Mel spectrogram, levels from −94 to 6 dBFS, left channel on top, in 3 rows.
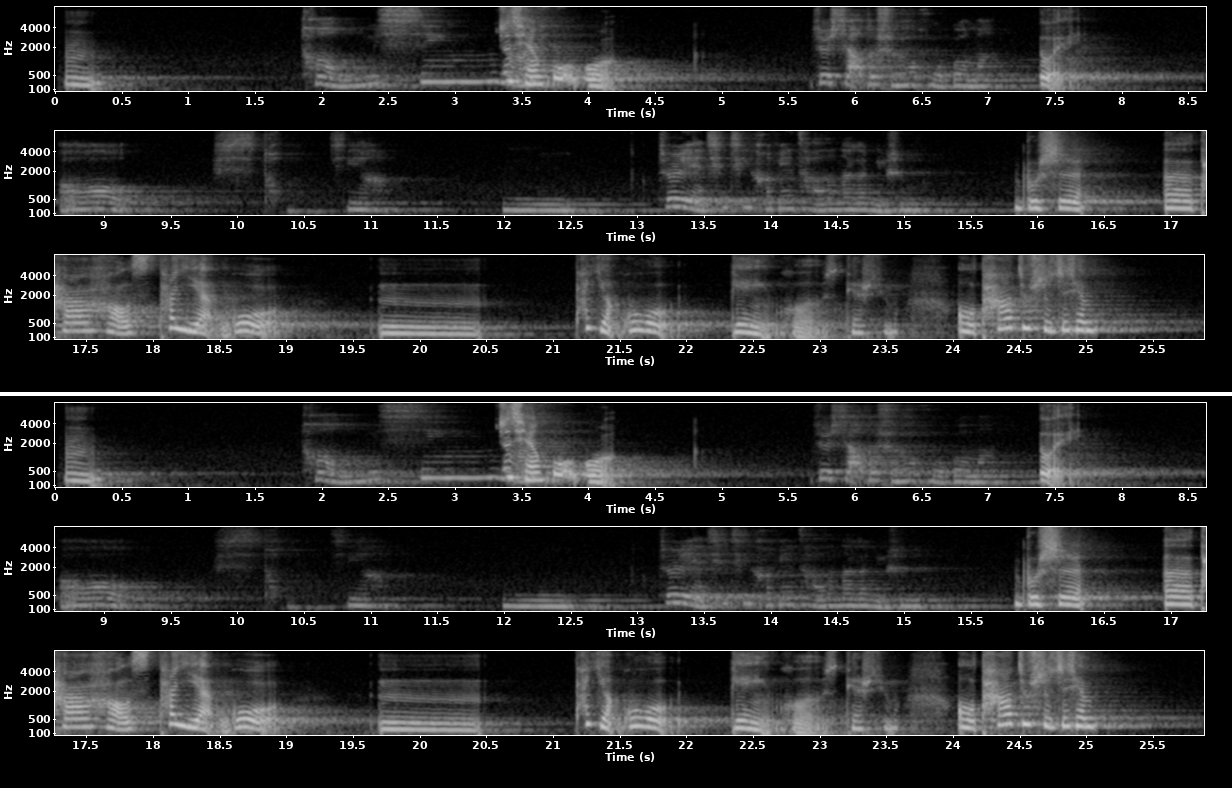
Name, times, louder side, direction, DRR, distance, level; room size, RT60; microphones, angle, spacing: voice 1, 0.1-0.4 3.3-4.2 7.4-7.6 15.8-16.4 16.9-19.0 19.7-20.5 21.2-22.0 22.3-25.1, right 2 dB, 15° right, 13 dB, 0.6 m, -24 dB
voice 2, 1.8-3.7 5.7-7.1 8.7-9.2 9.8-10.3 10.7-11.1 12.0-12.5 13.1-15.2, left 2 dB, 80° left, 4 dB, 2.8 m, -40 dB
28.5 x 19.5 x 9.4 m, 2.4 s
head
